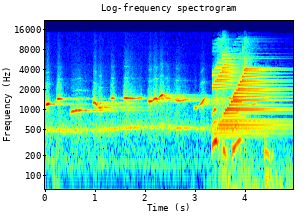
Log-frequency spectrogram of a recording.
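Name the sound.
whistling a little tune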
